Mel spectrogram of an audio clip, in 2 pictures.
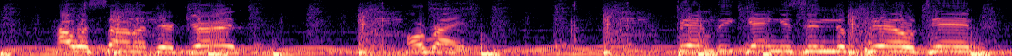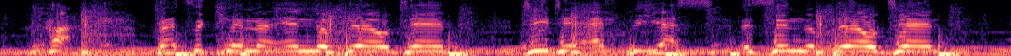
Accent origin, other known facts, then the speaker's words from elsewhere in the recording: Fredericksburg, Virginia, United States; Once again … from Fredericksburg, Virginia.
